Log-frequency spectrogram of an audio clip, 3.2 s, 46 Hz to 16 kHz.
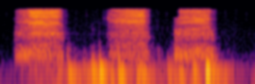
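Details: Great horned owl nestlings awaiting food as an adult returns, 3 March 2024, early morning. Three drawn-out, airy rasping hisses, each over half a second, with soft low shuffling sounds underneath.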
